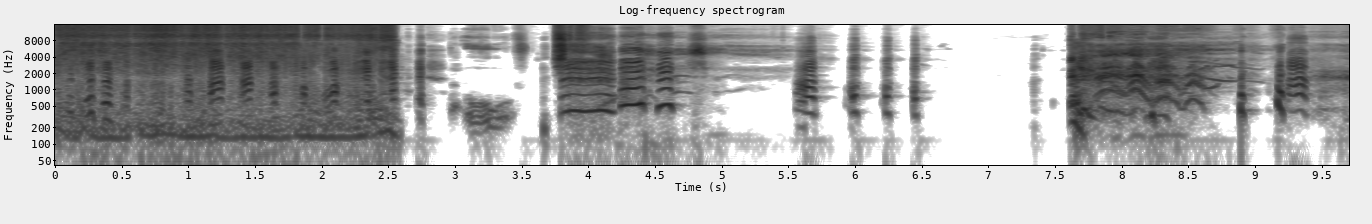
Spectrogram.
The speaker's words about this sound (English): He has the ability to fly, but when he flies, it sounds... How'd you describe it in your notes? He sounds like a farting Indy car. It sounds like a farting...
